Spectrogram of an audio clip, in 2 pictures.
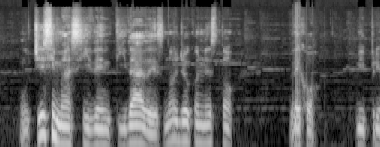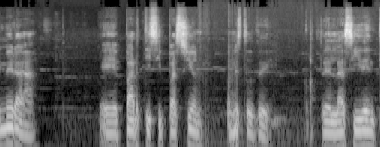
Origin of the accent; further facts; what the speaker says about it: Puebla, Mexico; e incluso hasta nosotros como mexicanos, si vamos a otro estado, pero que es de los poblanos, tenemos nuestra forma de hablar, nuestro acento, ¿sí? Muy característico. La gente dice que somos, que cantamos mucho las palabras, que son, las damos como cantaditas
